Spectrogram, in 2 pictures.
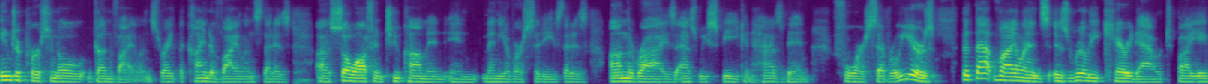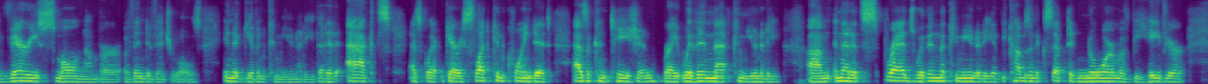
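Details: Adult male speaker; normal speech.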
